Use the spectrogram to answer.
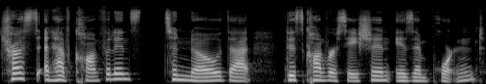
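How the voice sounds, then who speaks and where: A woman's a normal speaking voice with an American accent, medium in pitch and fairly slow in pace, on a very clean recording with a silent background. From US, Filipino family. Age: 30s. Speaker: podcast co-host. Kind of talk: casual chat.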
